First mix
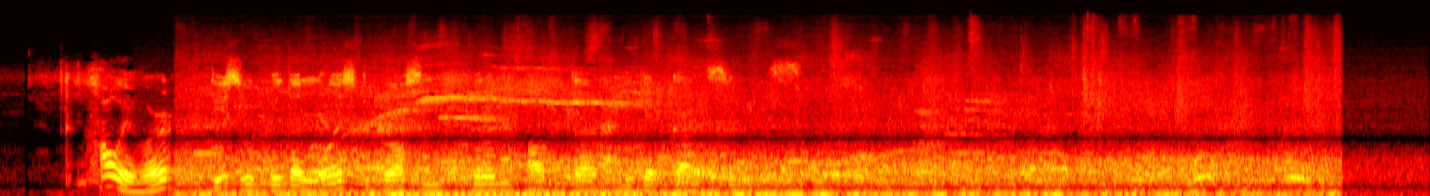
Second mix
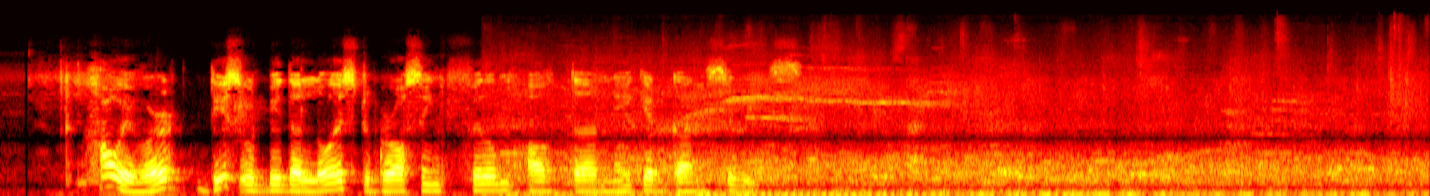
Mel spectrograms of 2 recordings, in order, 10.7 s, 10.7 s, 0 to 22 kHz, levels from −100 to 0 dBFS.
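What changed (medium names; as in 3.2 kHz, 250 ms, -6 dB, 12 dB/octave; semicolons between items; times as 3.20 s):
speech +11.0 dB; background: entry +2.30 s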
